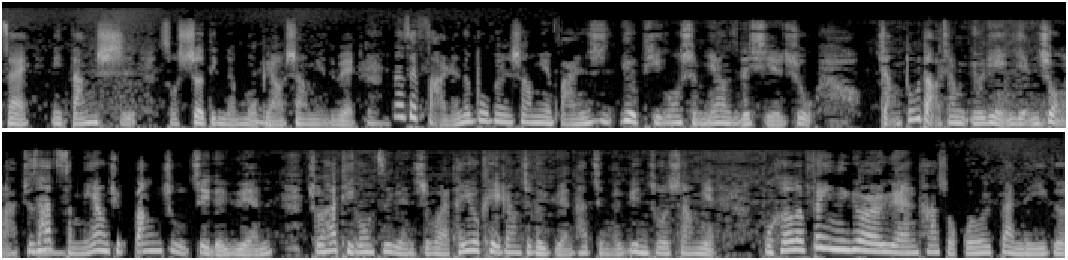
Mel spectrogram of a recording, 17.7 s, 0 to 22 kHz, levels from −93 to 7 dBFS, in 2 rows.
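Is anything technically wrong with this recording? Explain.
Yes, there are two problems. Overdone noise removal runs through the whole clip. The denoiser was set too hard, so it shuts off frequency bands sitting near its noise estimate and takes the quieter bits of speech with them. You get near-silent gaps with little twinkling specks.

From about 4.65 s to 16.65 s there's an adaptive stream at a lower bitrate. The connection seems to have dipped, and the player swapped mid-stream to a much leaner encode, with no gap. The treble cuts off above about 11.8 kHz, which fits a drop from roughly 96 kbit/s AAC to a low-rate HE-AAC version.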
